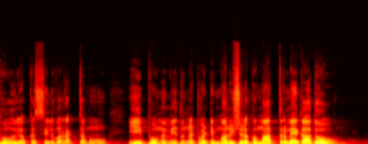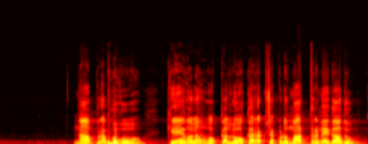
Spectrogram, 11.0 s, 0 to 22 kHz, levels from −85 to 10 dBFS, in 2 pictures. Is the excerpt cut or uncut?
uncut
